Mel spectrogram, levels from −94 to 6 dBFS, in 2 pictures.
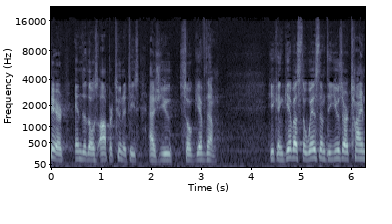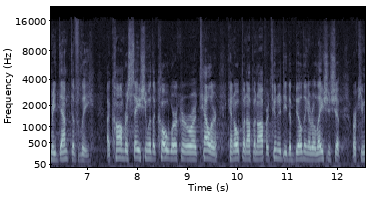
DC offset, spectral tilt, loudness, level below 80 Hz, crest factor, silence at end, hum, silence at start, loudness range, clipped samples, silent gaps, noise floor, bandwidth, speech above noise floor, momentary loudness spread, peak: under 0.1%; -3.5 dB/octave; -27 LUFS; -70 dBFS; 20 dB; 0 s; none; 0 s; 5 LU; under 0.1%; none; -57 dBFS; 17.5 kHz; 31 dB; 10 LU; -8 dBFS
